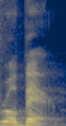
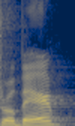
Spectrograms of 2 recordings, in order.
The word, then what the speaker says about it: Robert: baseball i got luis robert two things i gotta say one it's pronounced robert there's a video on youtube where he talks about says encuba is robert and he says in america it's robert so like i'm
